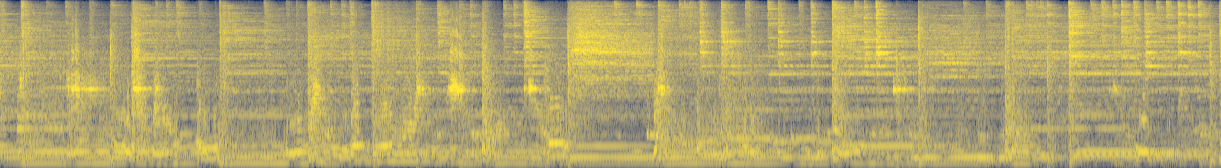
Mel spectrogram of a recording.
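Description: Live rock band playing, with a drum kit keeping a steady beat under long held low notes and an upright bass.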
